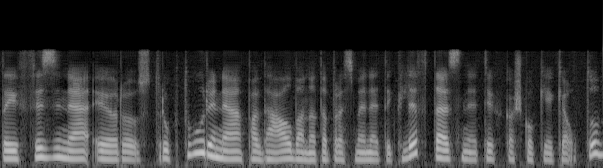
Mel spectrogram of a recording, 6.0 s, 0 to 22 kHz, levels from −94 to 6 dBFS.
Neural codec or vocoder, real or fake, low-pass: codec, 16 kHz, 0.7 kbps, FocalCodec; fake; 7.2 kHz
